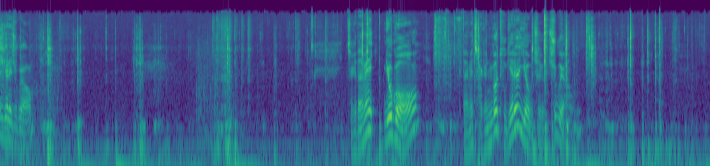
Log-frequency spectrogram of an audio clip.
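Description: Plastic toy bricks click and clatter together.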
